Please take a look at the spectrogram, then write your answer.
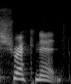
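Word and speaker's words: SchreckNet: No, that is how it's said. So it is said as Shreknet.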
